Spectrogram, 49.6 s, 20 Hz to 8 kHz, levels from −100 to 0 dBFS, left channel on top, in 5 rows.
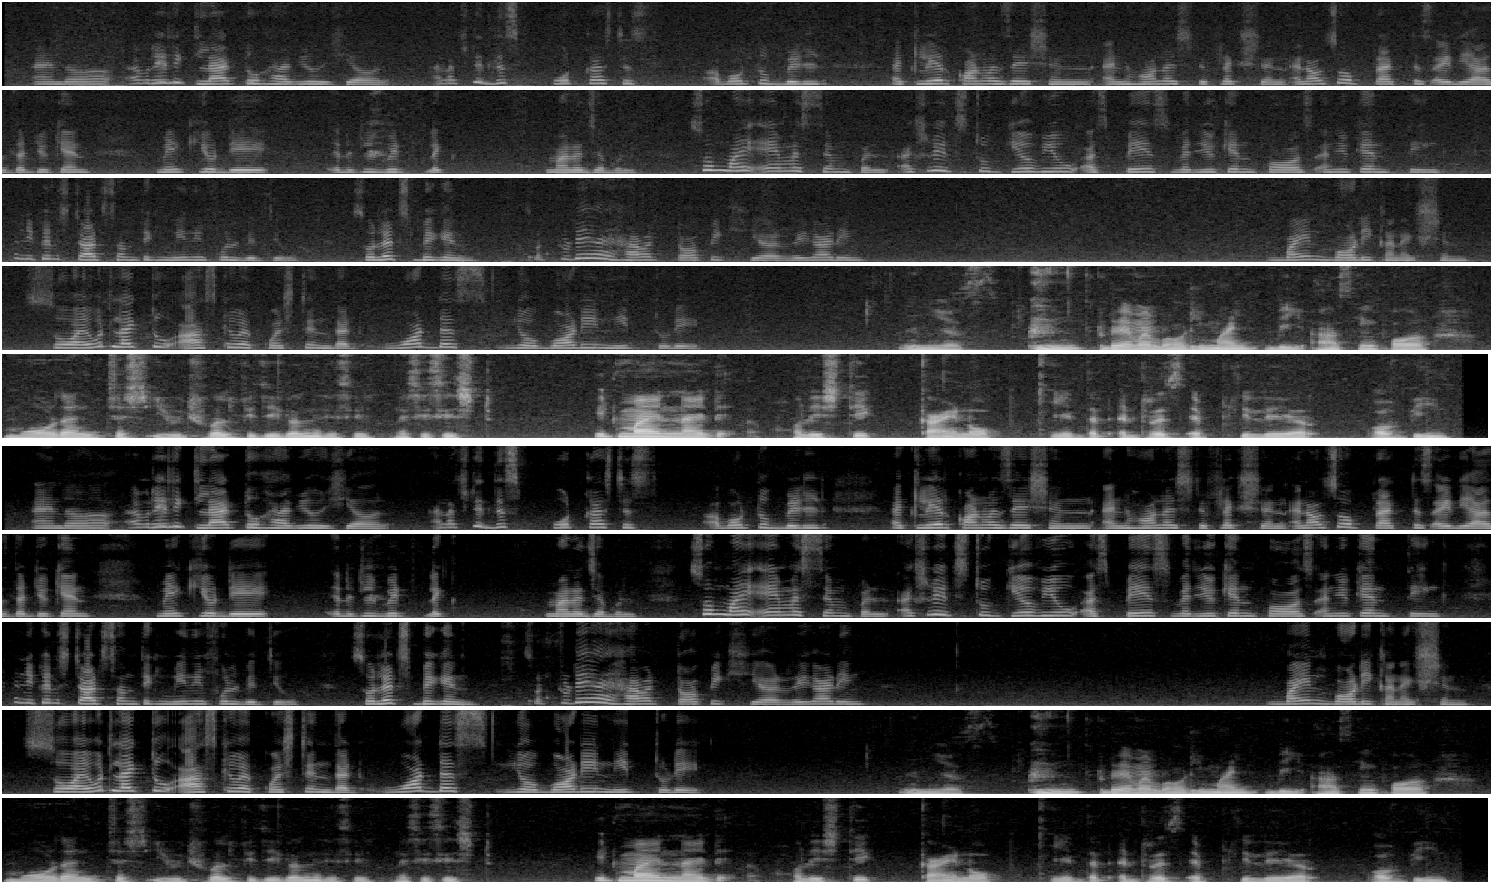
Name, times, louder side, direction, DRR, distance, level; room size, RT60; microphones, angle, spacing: voice 1, 0.2-2.6 2.9-4.3 4.7-5.5 5.9-10.5 10.9-11.7 12.1-12.9 13.5-14.2 14.5-19.5 19.9-21.8 22.3-23.0 23.4-25.6 28.3-29.6 29.9-34.4, right 1 dB, 10° right, 2.8 m, -40 dB
voice 2, 35.8-36.2 36.6-39.5 39.7-42.8 43.7-44.6 45.0-45.5 45.8-46.3 46.7-48.5 48.8-49.3, left 6 dB, 65° left, 0.4 m, -26 dB
head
